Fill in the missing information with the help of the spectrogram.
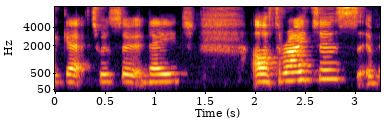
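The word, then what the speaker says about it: artritis: Arthritis. Again, similar word but pronounced completely differently. La arthritis.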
